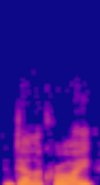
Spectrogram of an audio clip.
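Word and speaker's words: Delacroix: Bobby and Harry Jones and Dicky Delqua. The villagers pronounced this name Delroy eventually made a great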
